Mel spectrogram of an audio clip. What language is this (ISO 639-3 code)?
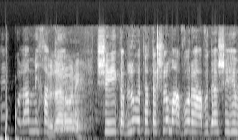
heb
